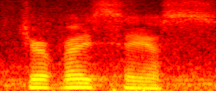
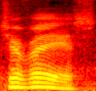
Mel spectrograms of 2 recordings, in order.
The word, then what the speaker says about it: Gervasius: It's Gervasius, not Gervais, Gervasius.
